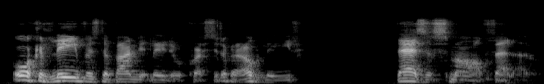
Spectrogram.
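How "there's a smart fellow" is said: dripping, derisive, mocking sarcasm. Narrating a story, the bandit leader speaks as you turn to leave: sarcastic derision. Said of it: "his tone dripping with sarcastic derision".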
